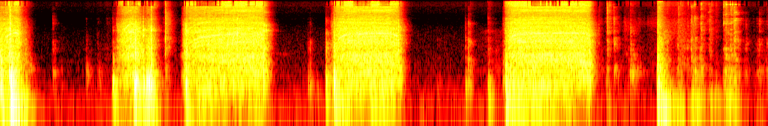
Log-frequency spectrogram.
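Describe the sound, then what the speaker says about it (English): A power drill removing screws from circuit boards whirs in several separate bursts of a second or two each, with quiet gaps and small clicks between runs. "get my trusty drill going to take off all these screws."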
